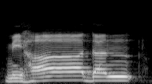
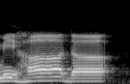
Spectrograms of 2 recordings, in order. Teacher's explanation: اب وقف کے اندر غنہ نہیں ہوگا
